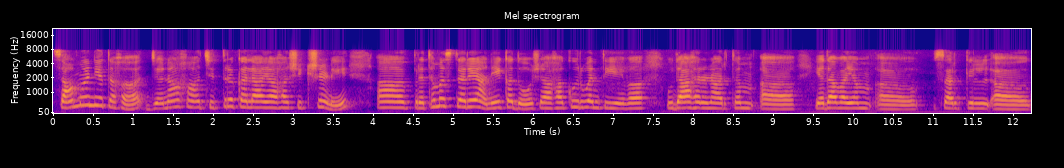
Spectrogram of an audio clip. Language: Sanskrit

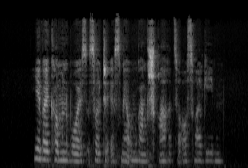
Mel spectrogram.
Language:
German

